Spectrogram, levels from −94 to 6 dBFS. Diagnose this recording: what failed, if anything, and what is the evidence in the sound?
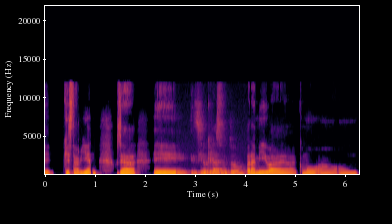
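Switch to a distant microphone, 2.62–4.07 s: speech abruptly turns roomy and thin, about 10 dB quieter and noisier. The close mic's analogue feed likely dropped out.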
